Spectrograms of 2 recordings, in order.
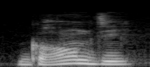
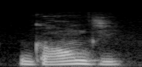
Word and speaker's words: grandis: Je grandis. S. Je grandis. Tu grandis. I tu grandis. Again, letter S is silent for both.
